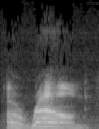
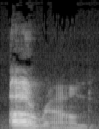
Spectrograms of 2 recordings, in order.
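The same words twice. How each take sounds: First: The stress falls heavily on the second syllable. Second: The stress is not on the second syllable. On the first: The speaker calls it right. "a much heavier stress on the second syllable" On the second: The speaker calls it wrong. "not how we talk"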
